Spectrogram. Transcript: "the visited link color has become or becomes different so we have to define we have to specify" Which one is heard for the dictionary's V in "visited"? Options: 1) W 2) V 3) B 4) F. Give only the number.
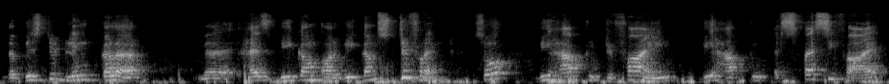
3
